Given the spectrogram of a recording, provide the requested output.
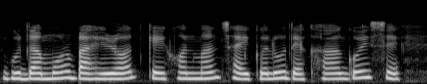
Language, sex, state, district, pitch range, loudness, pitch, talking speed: Assamese, female, Assam, Kamrup Metropolitan, 255-280 Hz, -15 LUFS, 270 Hz, 85 wpm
